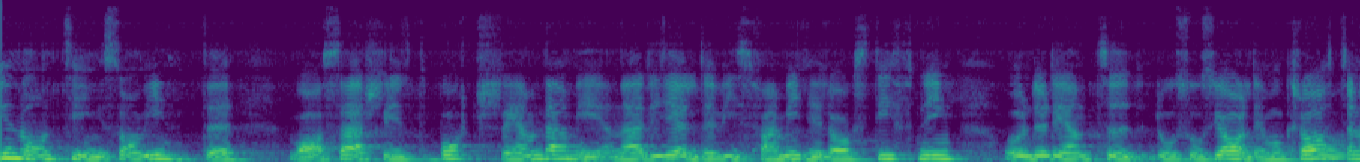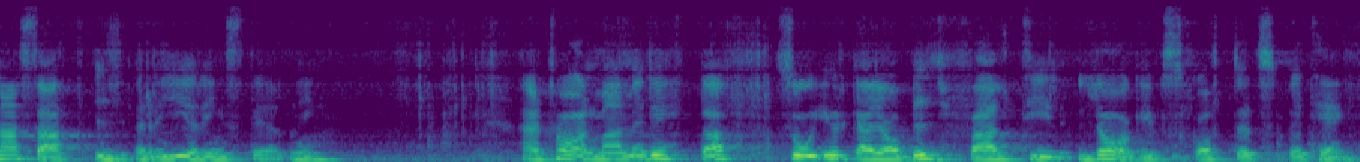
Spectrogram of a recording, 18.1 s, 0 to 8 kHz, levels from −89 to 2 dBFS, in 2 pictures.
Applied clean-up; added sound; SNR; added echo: none; Brass instrument; 11 dB; reverberation time 0.4 s.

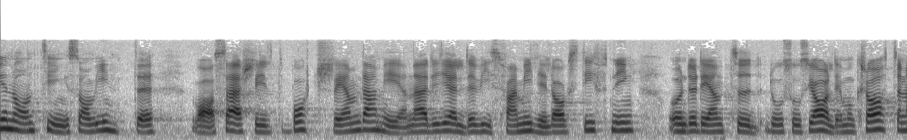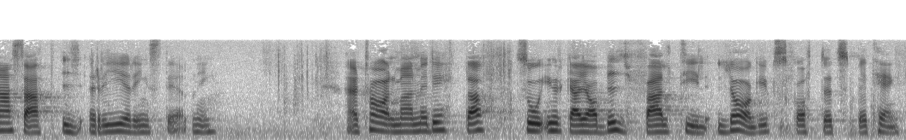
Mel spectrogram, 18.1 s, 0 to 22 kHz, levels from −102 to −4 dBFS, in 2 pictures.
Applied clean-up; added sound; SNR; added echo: none; none; none; none.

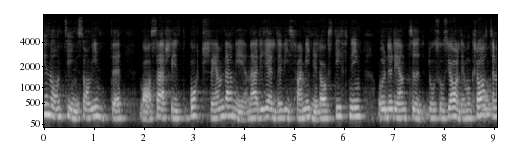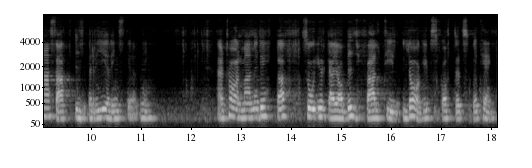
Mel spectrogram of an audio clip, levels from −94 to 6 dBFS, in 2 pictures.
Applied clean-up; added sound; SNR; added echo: neural separator model SepFormer DNS4.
